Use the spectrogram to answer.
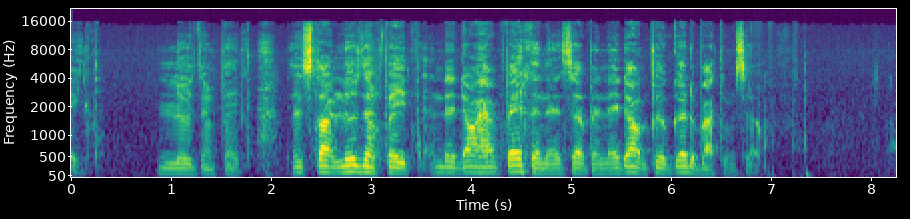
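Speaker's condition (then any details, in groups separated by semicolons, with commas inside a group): Traumatic brain injury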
